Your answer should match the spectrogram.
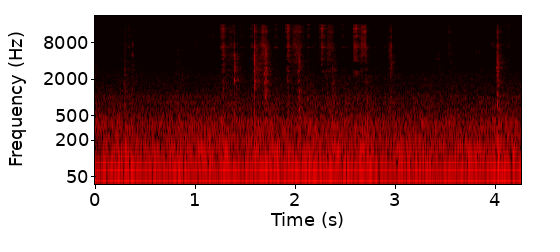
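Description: Faint hand shuffling of a tarot deck: a few soft, brief crisp flicks and rustles of cards being slid and cut.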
